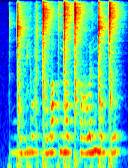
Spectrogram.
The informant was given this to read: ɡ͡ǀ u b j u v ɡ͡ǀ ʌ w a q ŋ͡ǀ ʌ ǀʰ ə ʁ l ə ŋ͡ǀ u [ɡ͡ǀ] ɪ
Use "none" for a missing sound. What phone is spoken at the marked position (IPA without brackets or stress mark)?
ɡ͡ǀ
